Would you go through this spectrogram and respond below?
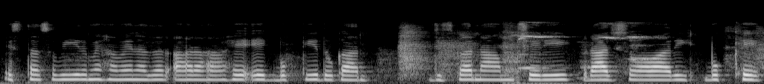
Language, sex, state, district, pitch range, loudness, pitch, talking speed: Hindi, female, Madhya Pradesh, Bhopal, 210-220 Hz, -17 LUFS, 215 Hz, 150 wpm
